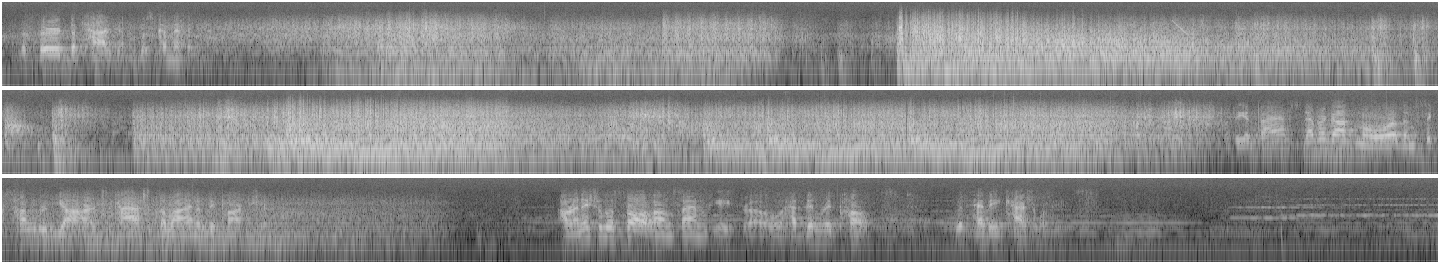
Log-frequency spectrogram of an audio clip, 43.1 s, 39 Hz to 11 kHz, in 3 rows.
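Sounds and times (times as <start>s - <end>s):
artillery shell bursts: 0.2s - 33.3s
rifle and machine-gun fire: 2.7s - 8.2s, 8.8s - 33.0s.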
